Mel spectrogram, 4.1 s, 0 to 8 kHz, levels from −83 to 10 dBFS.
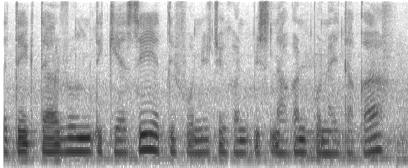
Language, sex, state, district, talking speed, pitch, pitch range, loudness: Nagamese, female, Nagaland, Kohima, 175 wpm, 185 Hz, 175-200 Hz, -16 LUFS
